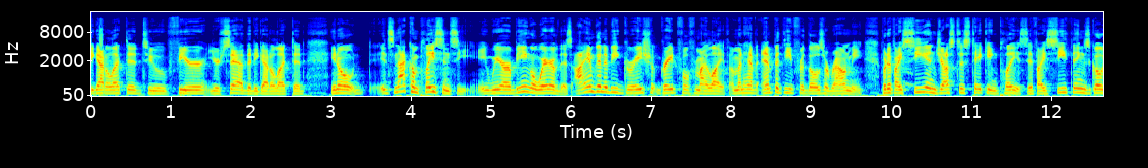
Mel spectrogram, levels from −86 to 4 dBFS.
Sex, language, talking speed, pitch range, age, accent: male, English, 245 wpm, 150-205 Hz, 20-39, American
